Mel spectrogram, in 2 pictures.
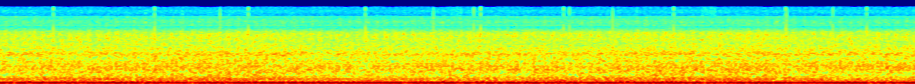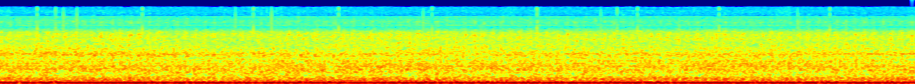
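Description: Wind rushes past the aircraft.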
